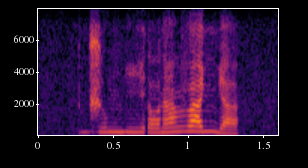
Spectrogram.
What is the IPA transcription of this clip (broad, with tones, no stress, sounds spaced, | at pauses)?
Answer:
d͡ʒ u˨ ŋ iː˨ ɾ ɔ˨ ɾ ã˦ v a˦ ɲ a˨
